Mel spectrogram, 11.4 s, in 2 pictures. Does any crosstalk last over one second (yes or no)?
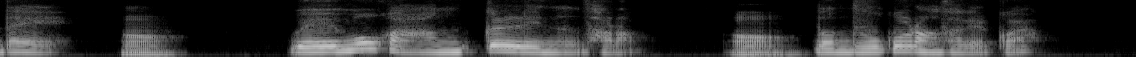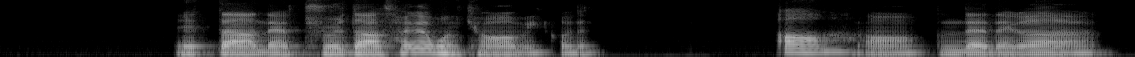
no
